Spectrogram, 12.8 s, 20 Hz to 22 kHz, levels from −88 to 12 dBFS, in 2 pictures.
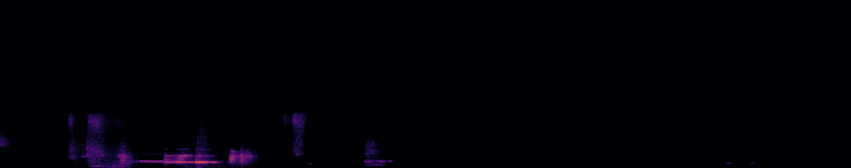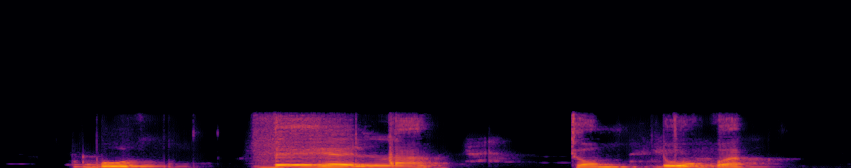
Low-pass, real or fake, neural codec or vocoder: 7.2 kHz; fake; codec, 16 kHz, 1 kbps, X-Codec, HuBERT features, trained on balanced general audio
